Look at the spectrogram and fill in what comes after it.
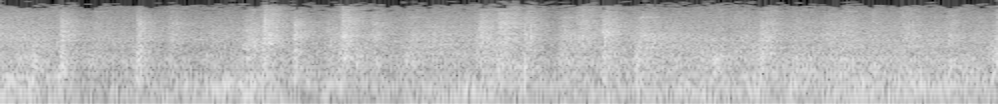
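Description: Yangon Circular Railway passenger train running along the track, heard from inside a carriage: a steady rumble with repeated, irregular clicks and knocks of the wheels over the rails.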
